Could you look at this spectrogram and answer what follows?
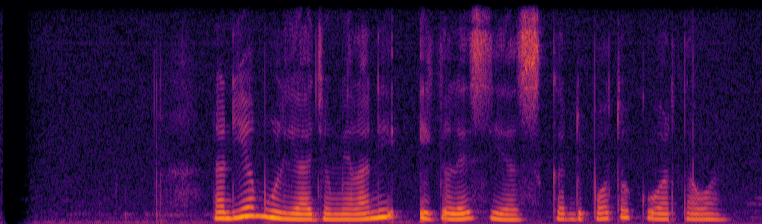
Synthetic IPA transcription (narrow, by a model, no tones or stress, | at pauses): nadiamuliad͡ʒɨŋmelaniiɡlesiaskɨrdipɔt̪ɔkuwart̪awan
